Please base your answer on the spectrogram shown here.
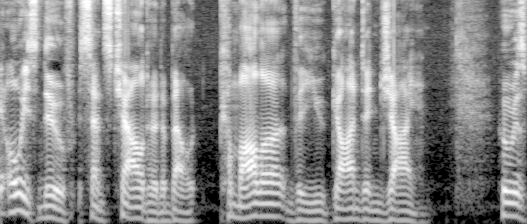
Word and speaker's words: Kamala: of self-conscious here because i keep saying kamala but um people are now saying the proper pronunciation is kamala and this is going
